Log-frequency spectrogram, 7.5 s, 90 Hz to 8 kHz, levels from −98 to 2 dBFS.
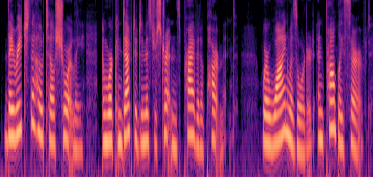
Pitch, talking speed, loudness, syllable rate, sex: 225 Hz, 160 wpm, -19 LUFS, 5.6 syllables/s, female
